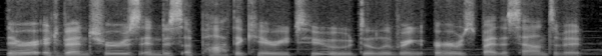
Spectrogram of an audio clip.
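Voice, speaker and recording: A man's voice: mid-range voice, animated, a little fast, vocal fry, fairly bright tone, soft background music, pitched above the performer's own voice. A man voicing an earnest, wistful musician searching for a friend in a fantasy game, polite and reflective. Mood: wistful, curious.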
